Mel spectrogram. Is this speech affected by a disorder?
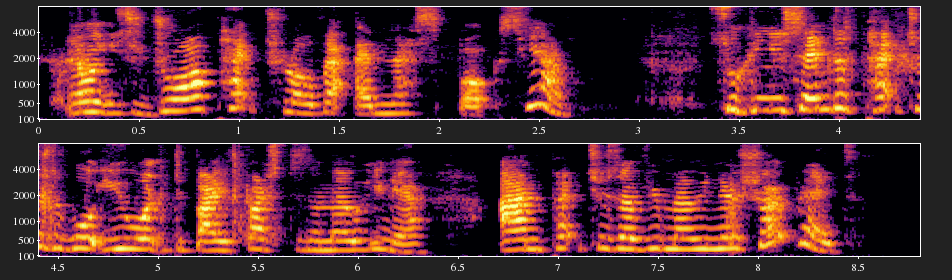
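No.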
